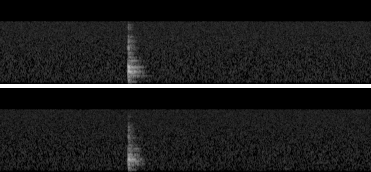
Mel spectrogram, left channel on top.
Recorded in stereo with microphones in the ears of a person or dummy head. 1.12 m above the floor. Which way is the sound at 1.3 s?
20° left (ahead or behind).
